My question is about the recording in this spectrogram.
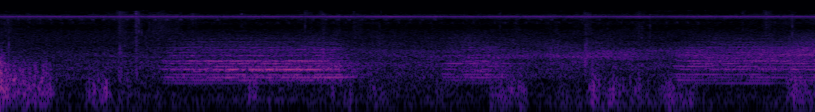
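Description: Distant diesel locomotive horn of an approaching CSX freight train sounding a multi-note chord: a long blast of nearly two seconds, a faint short blast, then another long blast near the end. This is the horn warning given for a grade crossing.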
